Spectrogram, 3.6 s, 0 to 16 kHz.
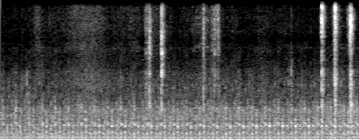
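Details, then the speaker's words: Yanmar AF230 mini tractor with cab, diesel, low hours: starts without trouble and settles into an even idle with a steady beat of about four pulses a second, no knocks or misses; normal idle. "Давайте запускать собственно запуск Я думаю что проходит без проблем при такой наработки так работает ровно"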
